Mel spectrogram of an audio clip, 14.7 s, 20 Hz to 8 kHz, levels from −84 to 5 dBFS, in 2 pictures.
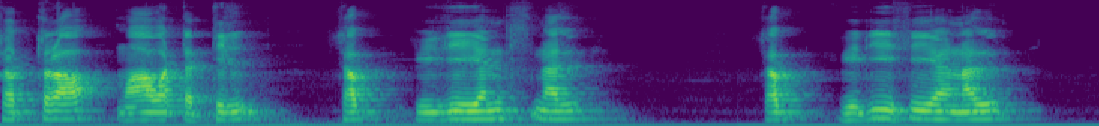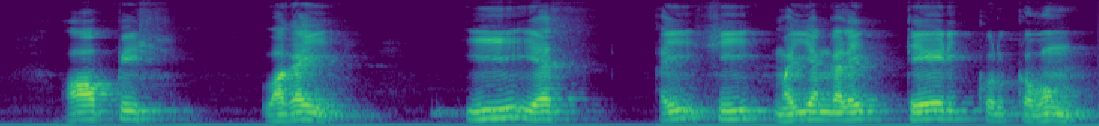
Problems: none marked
